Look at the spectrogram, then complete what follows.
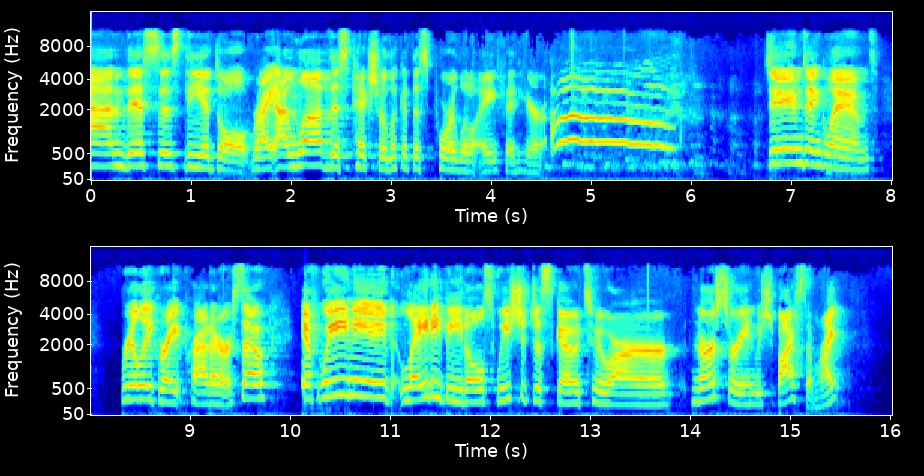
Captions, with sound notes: And this is the adult. I love this picture, look at this poor little aphid here [woman shrieks] Doomed and gloomed. Really great predator, so if we need lady beetles, we should just go to our nursery and buy some right?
